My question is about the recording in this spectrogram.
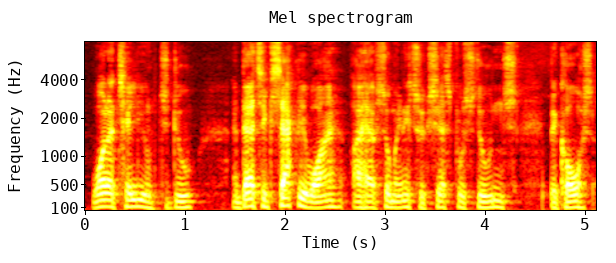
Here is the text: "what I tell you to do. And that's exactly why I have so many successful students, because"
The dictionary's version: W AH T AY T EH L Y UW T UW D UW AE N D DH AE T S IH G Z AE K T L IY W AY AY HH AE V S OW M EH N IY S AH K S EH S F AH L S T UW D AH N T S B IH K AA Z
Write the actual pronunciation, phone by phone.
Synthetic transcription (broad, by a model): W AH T AY S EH L Y UW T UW D UW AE N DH AE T S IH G S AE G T L IY W AY AY HH AE V S OW M EH N IY S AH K S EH S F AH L S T UW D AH N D S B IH K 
